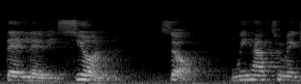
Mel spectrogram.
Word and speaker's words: televisión: And we don't say televisión, we say televisión.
